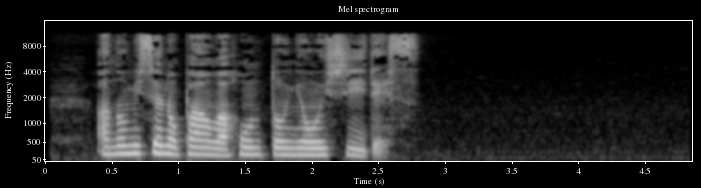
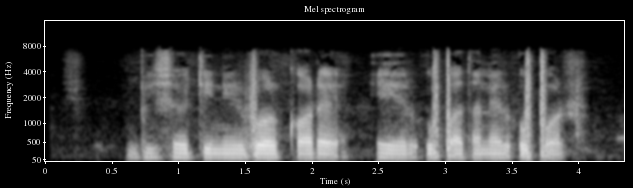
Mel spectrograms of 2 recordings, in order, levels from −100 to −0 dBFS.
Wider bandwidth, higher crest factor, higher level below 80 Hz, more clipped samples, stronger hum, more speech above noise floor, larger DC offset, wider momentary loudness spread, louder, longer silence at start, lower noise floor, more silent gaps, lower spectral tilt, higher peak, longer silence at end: first, 11.5 kHz vs 7.6 kHz; about the same, 20 dB vs 16 dB; second, -66 dBFS vs -52 dBFS; neither; neither; first, 50 dB vs 42 dB; neither; second, 8 LU vs 11 LU; second, -25 LUFS vs -18 LUFS; second, 0.4 s vs 0.6 s; first, -74 dBFS vs -59 dBFS; neither; second, -4.5 dB/octave vs -6 dB/octave; second, -6 dBFS vs -2 dBFS; first, 2.05 s vs 0.3 s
